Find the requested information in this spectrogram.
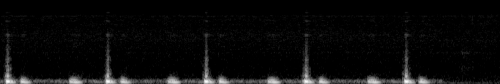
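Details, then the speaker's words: Teaching example of an S3, loudest at the apex: regular heartbeat about 60 a minute with a soft low thud right after S2, "Kentucky" rhythm: third heart sound (S3 gallop). "try to listen for a heart sound that comes right after s2 some people remember this sound as following the pattern of kentucky so it's kentucky the ken is the s1 the tucky is the s2 and s3 together"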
